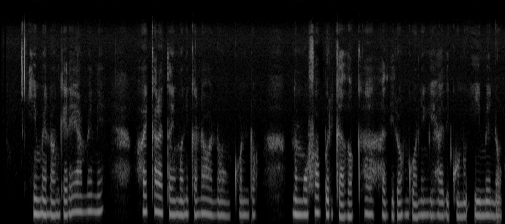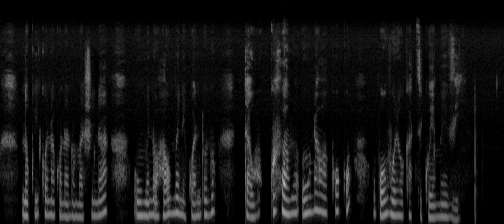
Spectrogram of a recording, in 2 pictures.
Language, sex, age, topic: Oshiwambo, female, 25-35, agriculture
